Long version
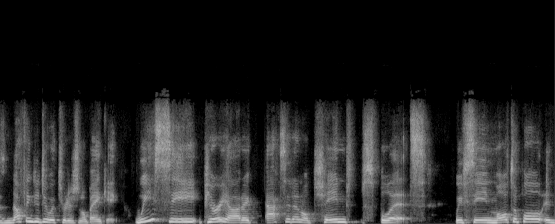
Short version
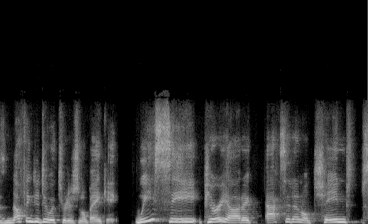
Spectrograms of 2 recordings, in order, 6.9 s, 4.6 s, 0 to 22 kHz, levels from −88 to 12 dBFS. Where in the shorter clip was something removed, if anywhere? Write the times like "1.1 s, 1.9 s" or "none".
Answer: none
